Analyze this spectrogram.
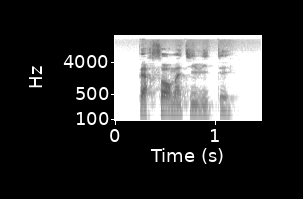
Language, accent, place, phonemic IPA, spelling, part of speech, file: French, France, Lyon, /pɛʁ.fɔʁ.ma.ti.vi.te/, performativité, noun, LL-Q150 (fra)-performativité.wav
- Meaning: performativity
